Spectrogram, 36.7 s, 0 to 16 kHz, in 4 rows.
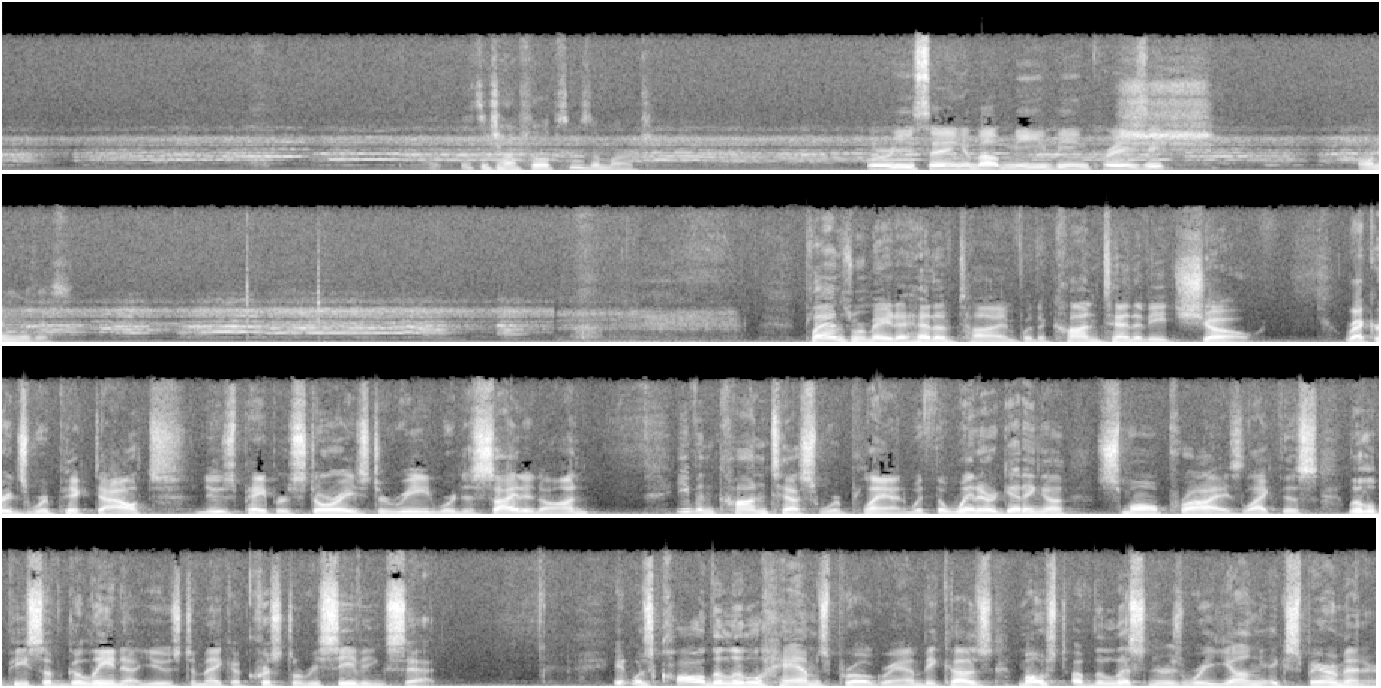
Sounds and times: Music: 0.0 - 13.1
Speech: 5.8 - 8.1, 14.6 - 17.6, 18.2 - 30.5, 31.6 - 36.7
Radio: 6.5 - 8.2.

